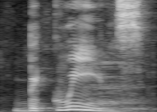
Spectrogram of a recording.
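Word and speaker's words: bequeaths: बिक्वीद, बिक्वीड्स। अच्छा जब इसमें SAES लगेगा तो इसका सही उच्चारण क्या रहेगा, बिक्वीड्स, बिक्वीड्स। ये ज की साउंड देगा, बिक्वीड्स। चलिए फर्स्ट फॉर्म अब इस वर्ड की देखते हैं।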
